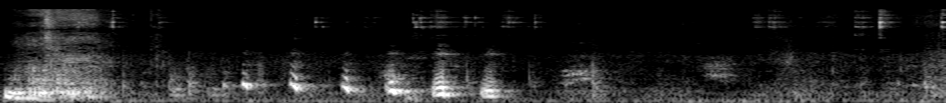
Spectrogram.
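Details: Male Alaskan Malamute with stolen butter pecan ice cream gives a rapid run of short, rising whiny yips, about four per second for around two seconds, then falls quiet amid faint room noise and a person's voice.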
